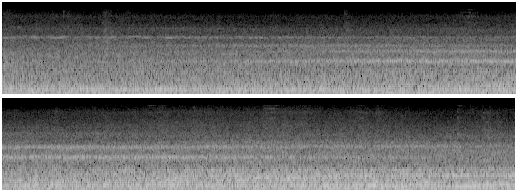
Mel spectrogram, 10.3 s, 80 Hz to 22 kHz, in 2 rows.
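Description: Taipei Metro C381 train pulling out of the station: a steady rolling rumble, with the traction motors' whine climbing in pitch over the second half as the train accelerates.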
